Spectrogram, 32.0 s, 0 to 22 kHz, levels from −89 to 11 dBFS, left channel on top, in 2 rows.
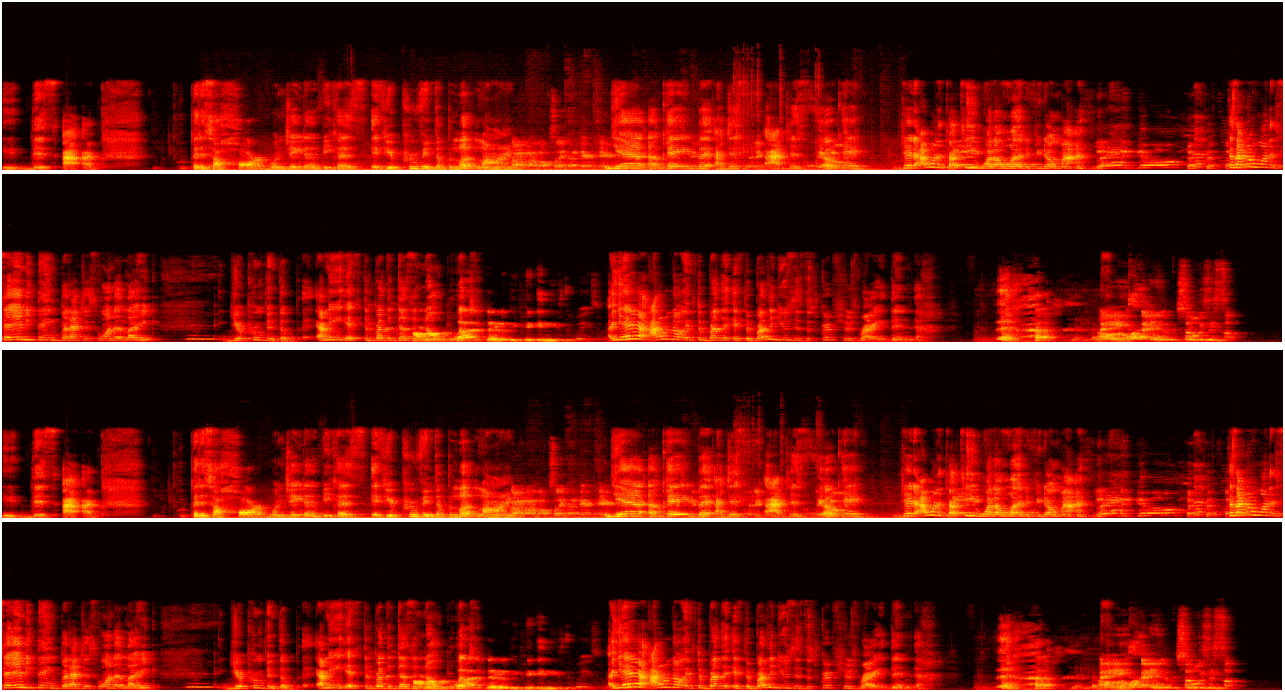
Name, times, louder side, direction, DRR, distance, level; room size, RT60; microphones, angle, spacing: voice 1, 0.0-1.7 2.2-6.5 7.5-9.2 9.5-10.8 11.1-13.6 13.9-14.0 14.9-15.0 15.3-17.8 18.3-21.8 23.2-23.3 23.6-27.7 29.6-30.0, right 2 dB, 5° right, -1 dB, 0.5 m, -25 dB
sound 1, 2.5-11.3, equal, 75° left, 0.6 m, -39 dB
voice 2, 6.3-7.6 7.9-8.1 8.6-8.8 9.1-9.5 10.0-10.6 11.6-12.9 13.6-15.1 15.5-15.6 29.7-31.3, equal, 40° right, -8 dB, 0.8 m, -30 dB
voice 3, 21.1-23.4 23.8-23.9 28.2-31.3, left 2 dB, 25° left, -6 dB, 0.8 m, -25 dB
2.4 x 2.2 x 3.6 m, 0.41 s
head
